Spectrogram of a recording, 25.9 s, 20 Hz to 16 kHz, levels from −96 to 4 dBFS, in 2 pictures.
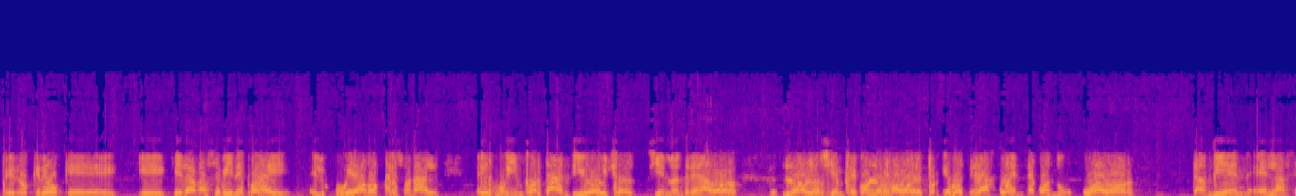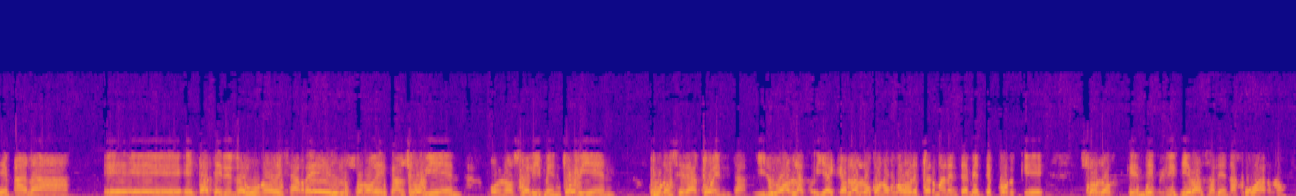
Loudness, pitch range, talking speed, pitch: -23 LUFS, 120-140 Hz, 180 wpm, 130 Hz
